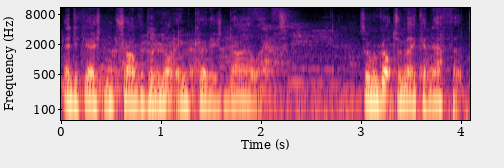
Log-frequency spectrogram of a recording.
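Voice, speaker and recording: In a Yorkshire accent, a man talks at a very fast pace with a medium pitch. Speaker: dialect society chairman. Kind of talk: interview answer.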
